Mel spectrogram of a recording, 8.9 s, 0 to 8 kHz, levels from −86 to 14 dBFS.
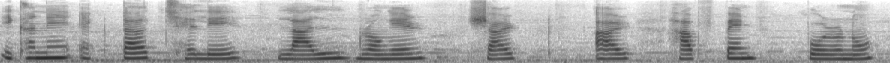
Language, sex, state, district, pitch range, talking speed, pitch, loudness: Bengali, female, Assam, Hailakandi, 210-240 Hz, 65 wpm, 220 Hz, -16 LUFS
